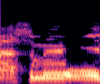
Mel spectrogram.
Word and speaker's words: Masamune: Masamune is the proper way, but yeah, Masamune is his last name.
